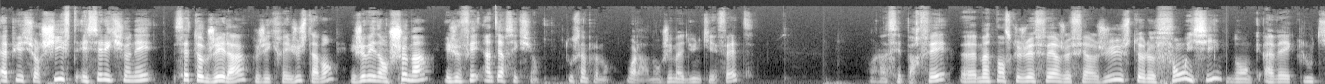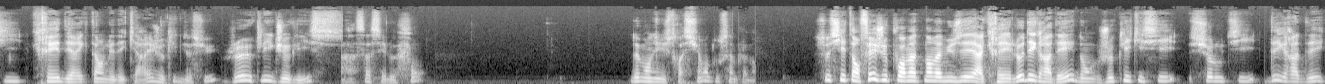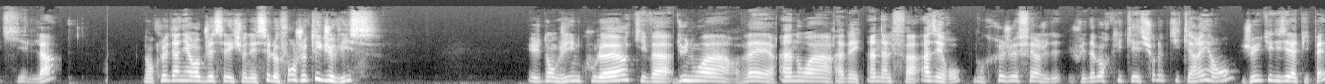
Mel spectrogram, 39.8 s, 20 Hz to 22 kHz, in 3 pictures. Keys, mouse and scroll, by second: 1.5 shift+click, 3.9 click, 5.5 click, 7.8 click, 8.2 KP_Subtract, 9.1 click, 14.8 click, 15.6-17.2 drag, 17.9 click, 18.9 scroll up 2, 19.1 click, 19.8-21.0 scroll up 2, 21.0-22.2 middle drag, 22.2-24.2 scroll up 2, 27.2 click, 29.5-34.3 drag, 34.3-38.5 scroll up 2, 38.5 click.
